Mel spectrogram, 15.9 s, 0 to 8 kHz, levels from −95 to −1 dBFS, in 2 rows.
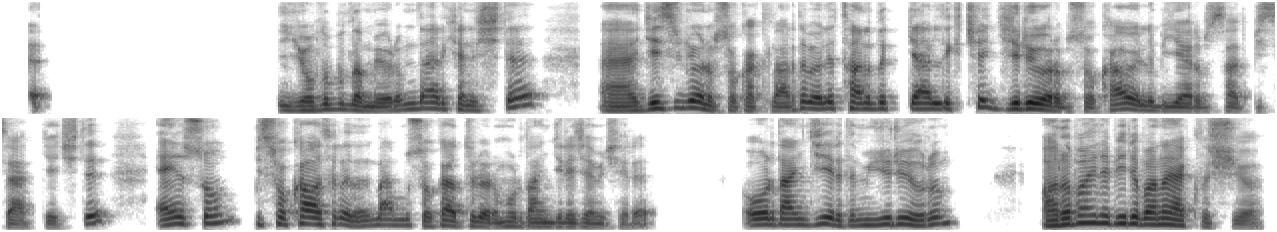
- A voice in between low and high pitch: Yes, medium, 150 Hz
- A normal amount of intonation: No, wide, 6.3 semitones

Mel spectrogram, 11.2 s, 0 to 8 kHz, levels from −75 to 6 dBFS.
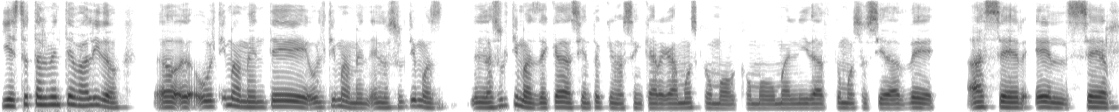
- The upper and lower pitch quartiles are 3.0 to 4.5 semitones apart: Yes, average, 3.7 semitones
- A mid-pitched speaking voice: No, low, 130 Hz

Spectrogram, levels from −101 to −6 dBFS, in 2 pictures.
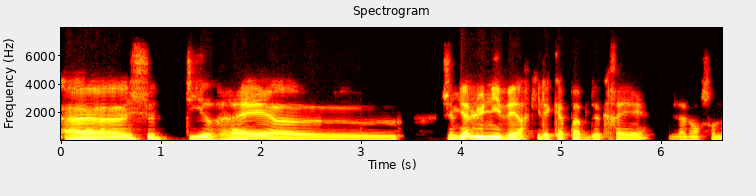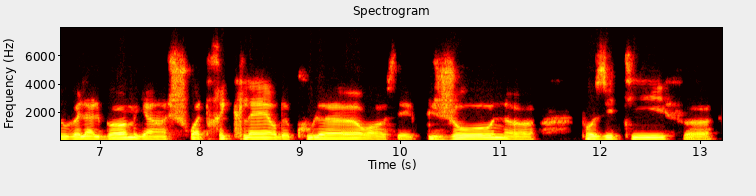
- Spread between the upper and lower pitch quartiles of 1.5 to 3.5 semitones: Yes, average, 2.7 semitones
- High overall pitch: No, low, 110 Hz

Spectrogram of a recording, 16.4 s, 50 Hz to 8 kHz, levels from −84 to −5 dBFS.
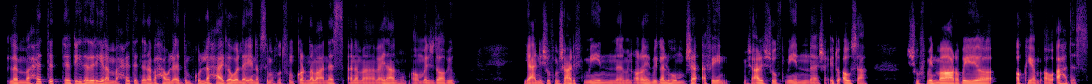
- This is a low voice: Yes, low, 105 Hz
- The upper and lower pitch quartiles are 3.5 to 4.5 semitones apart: No, average, 2.8 semitones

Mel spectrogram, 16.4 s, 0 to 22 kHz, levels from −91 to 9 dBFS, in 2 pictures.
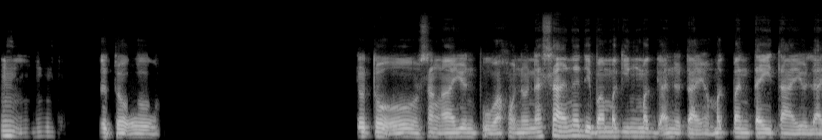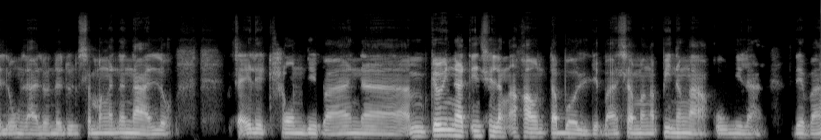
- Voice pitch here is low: Yes, low, 105 Hz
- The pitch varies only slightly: Yes, narrow, 2.2 semitones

